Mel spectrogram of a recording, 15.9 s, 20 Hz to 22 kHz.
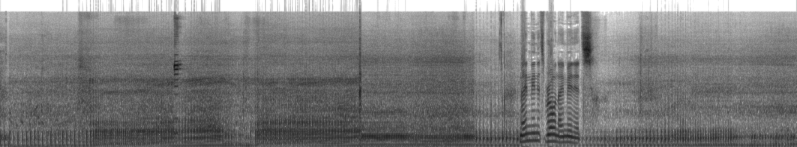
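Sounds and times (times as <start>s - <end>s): motorcycle engine accelerating: 0.0s - 15.9s.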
